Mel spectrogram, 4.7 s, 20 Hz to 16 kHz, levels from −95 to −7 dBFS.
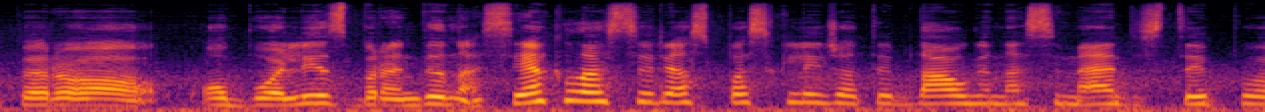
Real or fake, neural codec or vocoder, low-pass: fake; vocoder, 44.1 kHz, 128 mel bands, Pupu-Vocoder; 14.4 kHz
